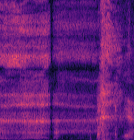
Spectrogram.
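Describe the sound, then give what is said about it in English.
Heavy breaths from a hefty man leaning into a microphone, rushing right into it, a drawn-out exhale followed by a sharper, louder breath burst, with a steady hiss underneath and no talking. “Yeah, you're a heavy breather.”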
